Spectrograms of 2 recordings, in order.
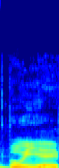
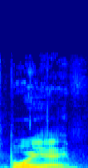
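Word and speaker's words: Bouye: to pronounce Booya boy I've been saying boo yay for a long time I know that yeah yeah it's boy yay but either way AJ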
